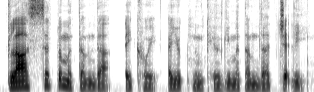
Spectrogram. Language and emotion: Manipuri, neutral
